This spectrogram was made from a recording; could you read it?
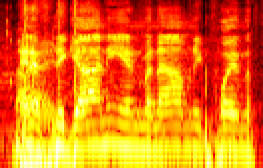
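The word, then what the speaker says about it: Negaunee: Nugani. – why can't you pronounce words? Nigani. – That's Nigani.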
